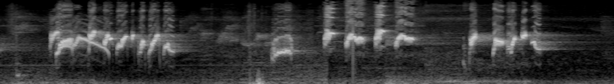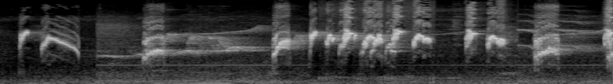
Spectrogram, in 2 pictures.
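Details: Doubled tutor song of a caged red-whiskered bulbul: many quick bubbly whistled phrases in rapid series, broken by brief gaps, with one longer steady whistle near the middle.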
